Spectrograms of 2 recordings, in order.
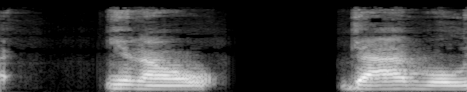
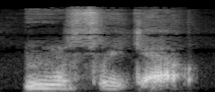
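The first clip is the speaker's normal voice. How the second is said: holding back tears; 2 semitones higher, 8 dB quieter than usual. Real, not acted. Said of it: "I know I'm gonna cry".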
